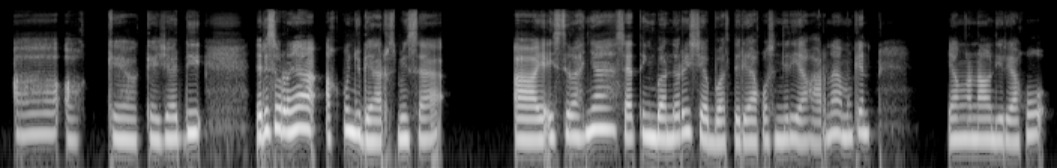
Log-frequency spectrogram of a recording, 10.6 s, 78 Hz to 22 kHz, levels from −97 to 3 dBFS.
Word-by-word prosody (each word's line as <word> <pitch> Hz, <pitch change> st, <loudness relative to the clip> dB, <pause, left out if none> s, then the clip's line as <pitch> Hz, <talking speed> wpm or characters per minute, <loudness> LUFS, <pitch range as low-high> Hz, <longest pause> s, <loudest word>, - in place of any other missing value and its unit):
Oh 245 Hz, +1 st, -7 dB
oke 220 Hz, +1 st, -10 dB, 0.2 s
oke, 210 Hz, +2 st, -8 dB
jadi 215 Hz, +5 st, +2 dB, 0.6 s
jadi 230 Hz, +3 st, +5 dB
sebenarnya 290 Hz, 0 st, +5 dB
aku 255 Hz, +5 st, +1 dB
pun -, -, +10 dB
juga 205 Hz, -4 st, +2 dB
harus 220 Hz, -, -11 dB
bisa, 215 Hz, 0 st, -1 dB, 0.7 s
eee, 205 Hz, -1 st, +2 dB
ya -, -, -2 dB
istilahnya 235 Hz, +5 st, +3 dB, 0.2 s
setting 230 Hz, -2 st, +2 dB
boundaries 225 Hz, +4 st, +1 dB
ya 205 Hz, -4 st, 0 dB
buat 190 Hz, 0 st, -3 dB
diri 200 Hz, -1 st, -3 dB
aku 195 Hz, +1 st, -5 dB
sendiri 210 Hz, +1 st, -4 dB
ya, 195 Hz, -, -6 dB
karena 205 Hz, +6 st, -5 dB
mungkin 250 Hz, +2 st, -3 dB, 0.8 s
yang 210 Hz, -1 st, -3 dB
ngenal 210 Hz, 0 st, -1 dB
diri 205 Hz, 0 st, -3 dB
aku, 240 Hz, +6 st, -5 dB
220 Hz, 160 wpm, -19 LUFS, 205-245 Hz, 0.8 s, pun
